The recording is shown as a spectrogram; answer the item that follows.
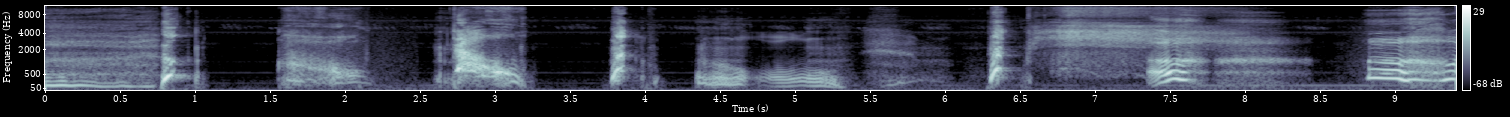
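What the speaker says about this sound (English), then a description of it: "I just can't get rid of these hiccups." A cartoon bear hiccups over and over in short, sharp vocal bursts spaced through quiet gaps, mixed with sighs and breathy sounds, close and clear.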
